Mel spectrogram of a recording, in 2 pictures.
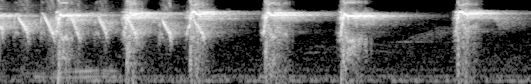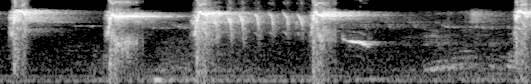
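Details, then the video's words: Bayeman bird singing, nyrecet style: crisp, very high ticking notes at uneven intervals, some preceded by rapid descending trills, ending with a short pause before one last click. "Suara Kicau Bayeman Nyrecet Gacor Kicau Bayeman Siri Siri...!!"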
